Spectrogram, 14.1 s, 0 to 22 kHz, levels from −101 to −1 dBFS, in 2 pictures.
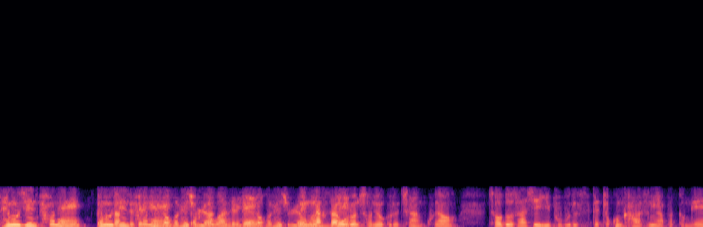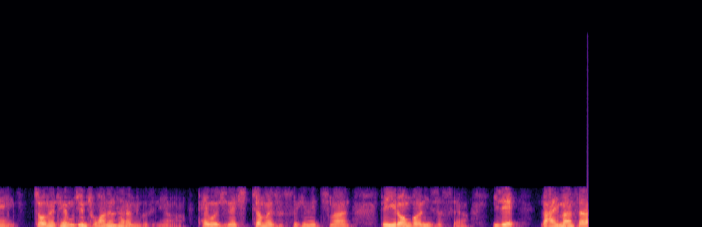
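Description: Speech runs through a GSM full-rate codec for its whole length, and the codec damage is plainly audible. The voice has the buzzy, gravelly roughness of a codec that rebuilds speech from a vocal-tract model excited by a coarse regular pulse train, at a rate consistent with 13 kbps. A spectrogram would show energy confined between 200 Hz and 3.4 kHz, with nothing above. A cut-off end follows at 12.91 s, where the final buffers never played. The sound stops mid-utterance with no decay. The waveform drops abruptly to a flat digital-silence line that lasts to the end, and the spectrogram goes to a sharp vertical edge followed by blank black.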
